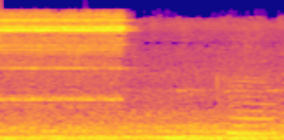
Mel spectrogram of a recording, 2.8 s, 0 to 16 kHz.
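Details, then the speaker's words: Galaxy ultrasonic probe sonicator with sound-proof chamber, 6 mm probe, pulse mode: thin steady high-pitched whine for about a second, cutting out as the pulse stops; bubbles forming, normal operation. "അതാണ് procedure. അൾട്രാസോണിക്കായിട്ടുള്ള സൗണ്ടിൻ്റെ കാരണം അവിടെ bubbles create ആയിക്കൊണ്ടിരിക്കും."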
